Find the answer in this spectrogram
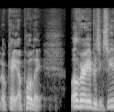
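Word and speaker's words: Opole: pronounce the city name opoli apollo okay if you pronounce the e at the end or not okay apolly well very interesting so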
